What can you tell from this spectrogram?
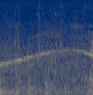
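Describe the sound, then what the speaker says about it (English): A police siren wails steadily as it passes near a lawn bowls green during a men's country carnival match, its rising and falling tone sustained throughout under a low background murmur. "As the second siren goes past, Isaac"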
